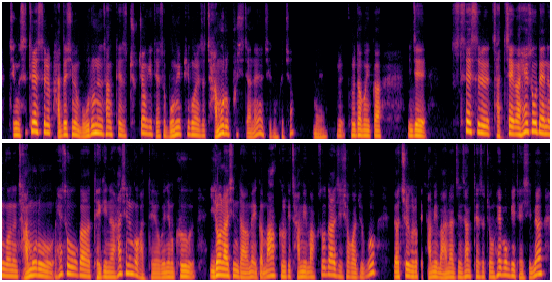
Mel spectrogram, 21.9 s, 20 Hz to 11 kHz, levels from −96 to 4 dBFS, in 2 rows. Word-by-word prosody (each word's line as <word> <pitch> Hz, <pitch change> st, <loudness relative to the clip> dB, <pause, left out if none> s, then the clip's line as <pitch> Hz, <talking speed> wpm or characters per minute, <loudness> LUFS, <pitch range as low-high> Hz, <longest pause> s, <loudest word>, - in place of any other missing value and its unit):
지금 135 Hz, 0 st, +1 dB
스트레스를 195 Hz, -, +2 dB
받으시면 135 Hz, +2 st, 0 dB
모르는 165 Hz, -, +3 dB
상태에서 145 Hz, -5 st, -3 dB
축적이 165 Hz, -3 st, -4 dB
돼서 110 Hz, -3 st, -5 dB
몸이 115 Hz, +9 st, +1 dB
피곤해서 135 Hz, -5 st, -2 dB
잠으로 160 Hz, +4 st, +3 dB
푸시잖아요 135 Hz, -, -5 dB
지금 95 Hz, -11 st, -14 dB
그쵸? 170 Hz, -, -11 dB, 0.4 s
네. 80 Hz, -1 st, -6 dB, 0.2 s
그래 120 Hz, -2 st, -7 dB, 0.2 s
그러다 130 Hz, 0 st, +2 dB
보니까 120 Hz, -1 st, +1 dB, 0.5 s
인제 120 Hz, -2 st, +3 dB, 0.5 s
스트레스를 195 Hz, -7 st, +3 dB
자체가 155 Hz, -, +2 dB
해소되는 185 Hz, -2 st, +4 dB
거는 130 Hz, -3 st, 0 dB
잠으로 135 Hz, -4 st, +2 dB
해소가 155 Hz, -, +1 dB
되기는 110 Hz, +2 st, -1 dB
하시는 185 Hz, -, 0 dB
것 150 Hz, -5 st, -1 dB
같아요. 100 Hz, +4 st, -5 dB
왜냐면 105 Hz, +1 st, -1 dB
그 120 Hz, -4 st, +1 dB, 0.3 s
일어나신 140 Hz, -1 st, +4 dB
다음에 105 Hz, +1 st, -1 dB
그러니까 105 Hz, +2 st, -3 dB
막 140 Hz, +7 st, 0 dB
그렇게 120 Hz, 0 st, -3 dB
잠이 115 Hz, 0 st, -2 dB
막 110 Hz, -1 st, -4 dB
쏟아지셔 150 Hz, -9 st, -2 dB
가지고 110 Hz, -, -3 dB, 0.3 s
며칠 115 Hz, +4 st, +2 dB
그렇게 115 Hz, -1 st, -2 dB
잠이 110 Hz, +3 st, 0 dB
많아진 100 Hz, +2 st, -2 dB
상태에서 120 Hz, -2 st, -3 dB
좀 110 Hz, 0 st, -4 dB
회복이 155 Hz, -5 st, -1 dB
되시면 105 Hz, -, -1 dB
125 Hz, 360 characters per minute, -22 LUFS, 110-155 Hz, 0.5 s, 해소되는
